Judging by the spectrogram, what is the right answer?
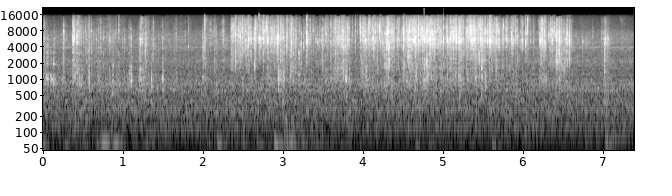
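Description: Clear plastic cellophane packaging crinkling and crackling as it is handled and crumpled, in a dense run of small crackles.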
